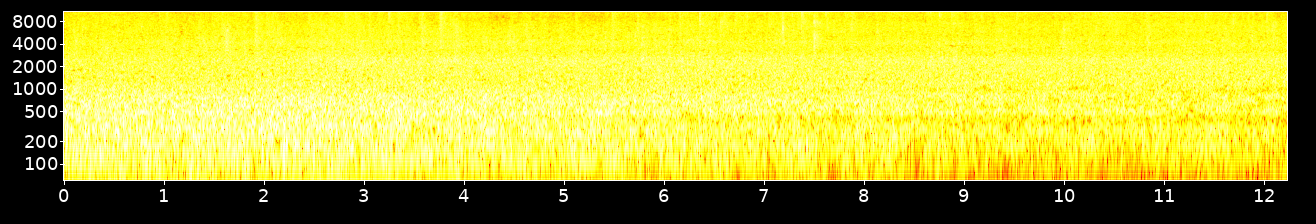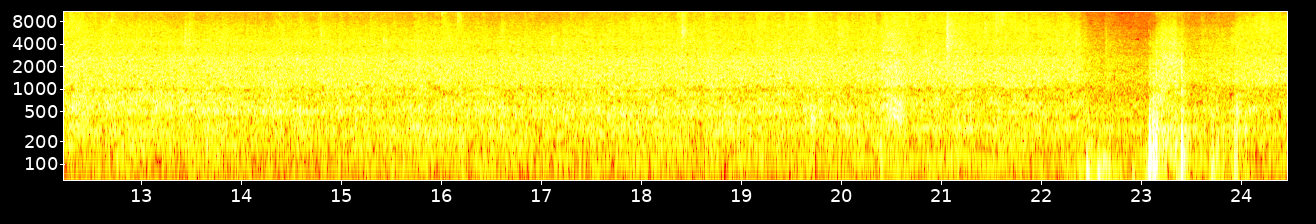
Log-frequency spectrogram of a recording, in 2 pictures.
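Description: Heavy rain falling steadily on a paved street and parked cars. Near the end the rain noise drops and a few sharp knocks sound.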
